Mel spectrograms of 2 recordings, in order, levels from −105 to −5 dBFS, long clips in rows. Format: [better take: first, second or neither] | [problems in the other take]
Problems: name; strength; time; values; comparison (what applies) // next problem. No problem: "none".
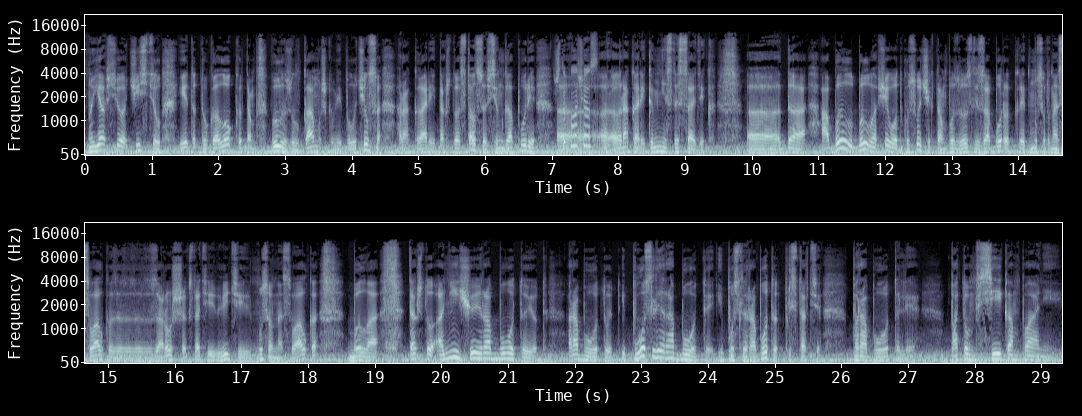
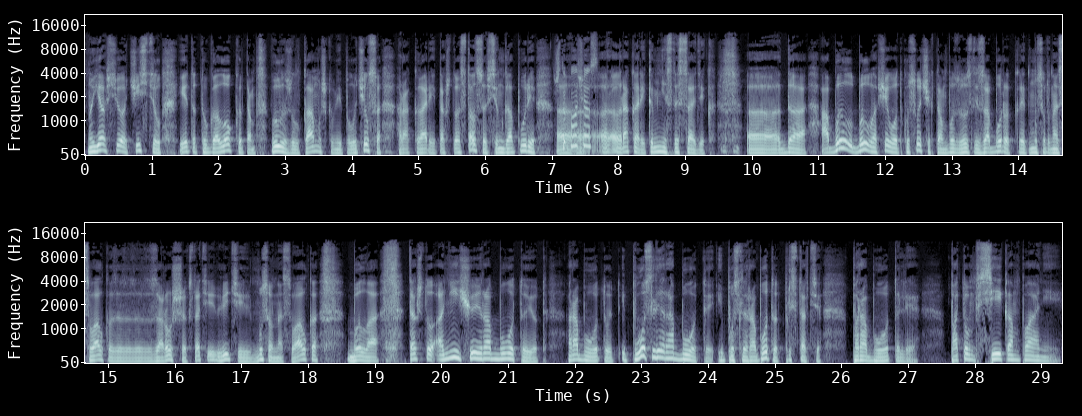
second | low rumble; noticeable; throughout; 15 dB below the speech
